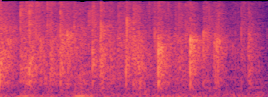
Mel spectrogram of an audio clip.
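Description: A short burst of audience applause: many hands clapping at once in a dense, steady patter, with a few sharper claps standing out, and no one speaking.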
